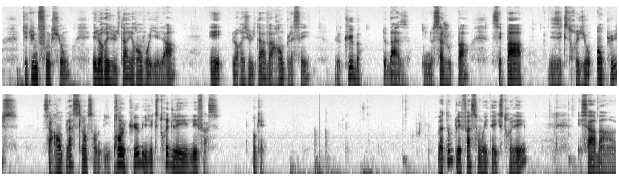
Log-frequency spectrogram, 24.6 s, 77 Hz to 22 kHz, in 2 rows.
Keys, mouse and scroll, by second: 20.3-21.7 drag, 23.6 click.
